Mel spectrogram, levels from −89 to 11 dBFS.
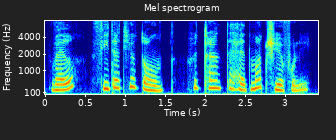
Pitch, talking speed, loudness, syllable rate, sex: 255 Hz, 175 wpm, -17 LUFS, 5.4 syllables/s, female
